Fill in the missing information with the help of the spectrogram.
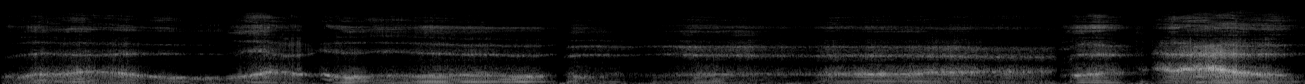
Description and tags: Part of a screaming mutant I made for a student-game from 2017 called The Ridge.
Inspired by the normal zombies in Left 4 Dead.
Recorded with Audacity, my voice, friends and too much free-time.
